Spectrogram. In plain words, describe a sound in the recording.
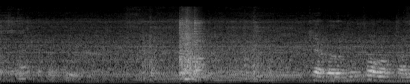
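A metal pot lid clatters.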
